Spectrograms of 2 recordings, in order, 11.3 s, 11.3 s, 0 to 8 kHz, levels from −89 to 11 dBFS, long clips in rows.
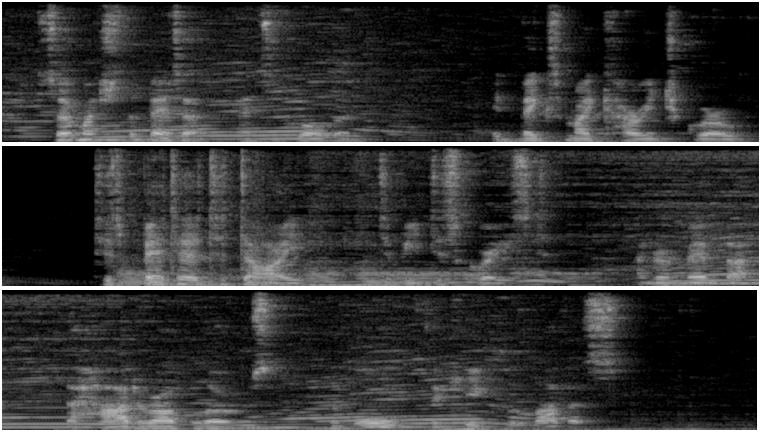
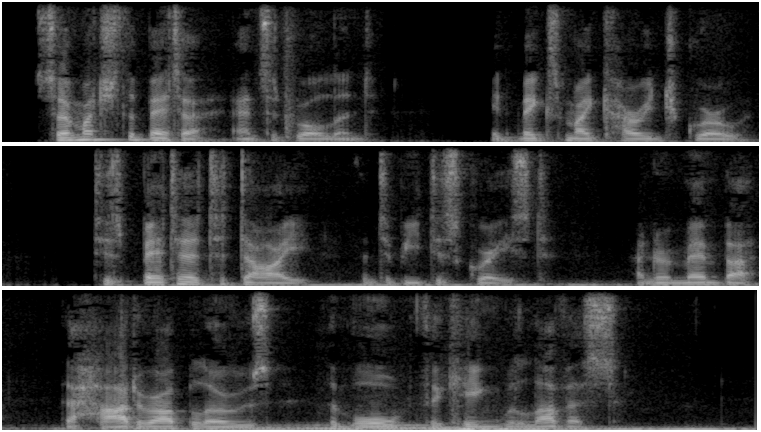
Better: second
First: noise reduction (classical method WPE with log-MMSE)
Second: none

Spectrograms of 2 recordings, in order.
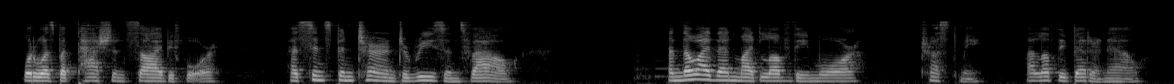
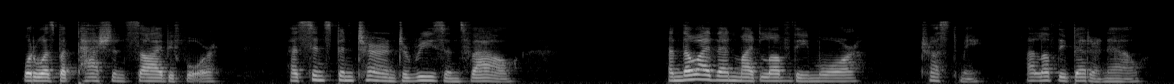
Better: second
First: noise reduction (neural separator model SepFormer DNS4)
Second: none

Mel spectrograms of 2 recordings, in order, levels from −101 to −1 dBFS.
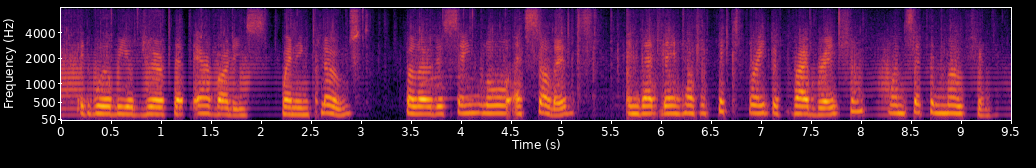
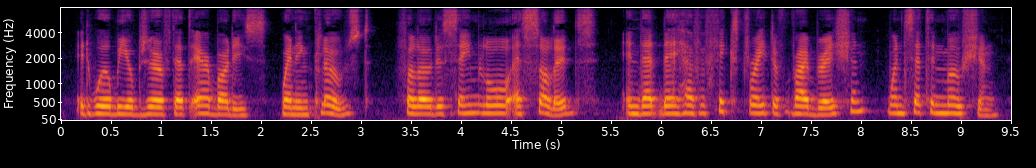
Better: second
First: noise reduction (neural mask model RNNoise)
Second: none

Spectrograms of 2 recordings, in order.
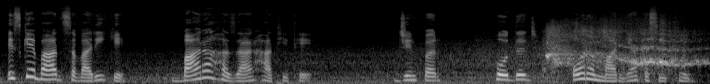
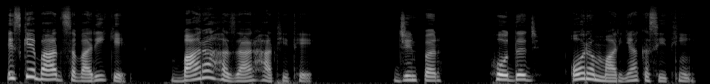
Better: second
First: background sound (Car); 8 dB below the speech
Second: none

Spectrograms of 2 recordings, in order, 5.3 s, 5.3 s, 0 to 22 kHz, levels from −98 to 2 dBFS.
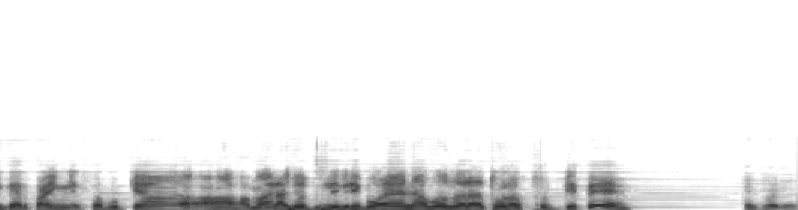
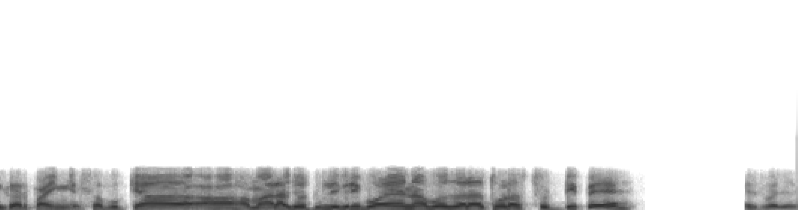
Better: second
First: noise reduction (neural mask model DeepFilterNet 3)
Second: none

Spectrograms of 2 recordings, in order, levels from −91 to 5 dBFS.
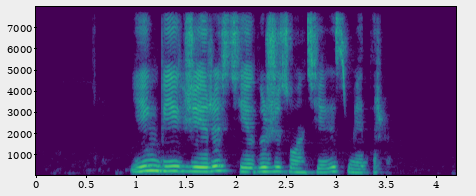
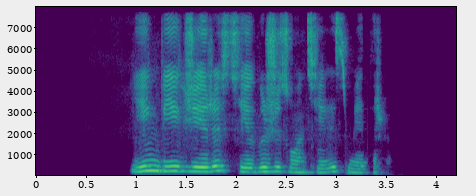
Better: first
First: none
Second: noise reduction (neural mask model Resemble Enhance denoiser)

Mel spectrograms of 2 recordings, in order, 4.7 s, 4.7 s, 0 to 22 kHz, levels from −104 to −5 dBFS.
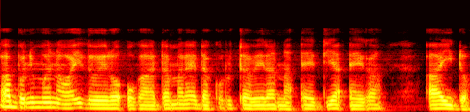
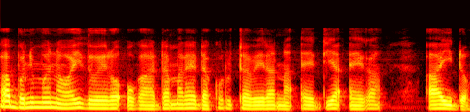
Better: second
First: room echo; dies away in 0.2 s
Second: none

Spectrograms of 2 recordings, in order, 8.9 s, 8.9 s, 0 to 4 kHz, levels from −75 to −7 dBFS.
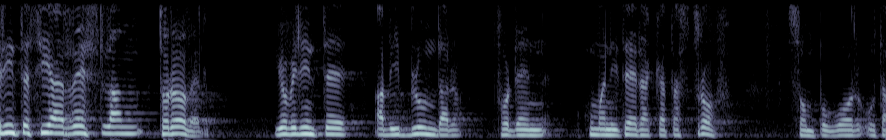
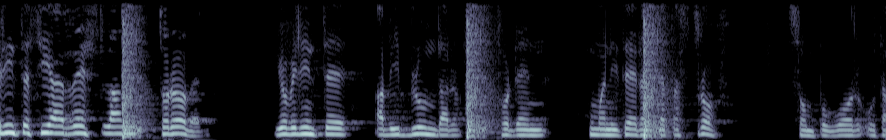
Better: first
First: none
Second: noise reduction (classical method Wiener filter)

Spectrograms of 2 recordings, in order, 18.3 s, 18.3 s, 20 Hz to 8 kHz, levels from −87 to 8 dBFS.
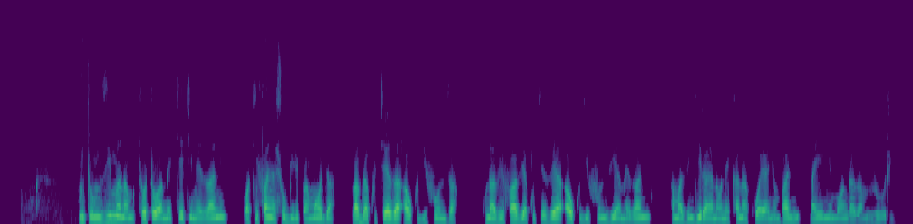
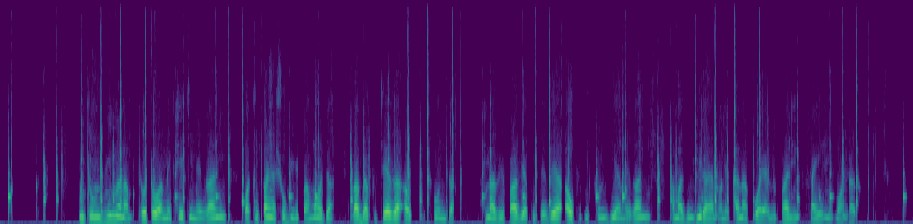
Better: first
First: none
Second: noise reduction (neural diffusion model UNIVERSE++)

